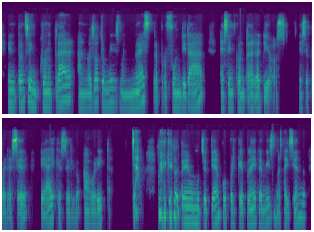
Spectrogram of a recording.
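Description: Spiritual teacher, non-native Spanish, creaky and dark-toned, earnest, feeling for words, close dry recording. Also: medium pitch, no room sound. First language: not Spanish. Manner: earnest, halting, searching for words. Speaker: spiritual teacher being interviewed. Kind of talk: unscripted spiritual talk.

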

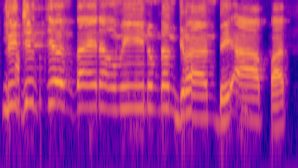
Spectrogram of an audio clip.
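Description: A man's voice: very high voice, unhurried. A man, a podcast guest telling stories in casual chat and laughing often. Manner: laughs often, animated storytelling.

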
